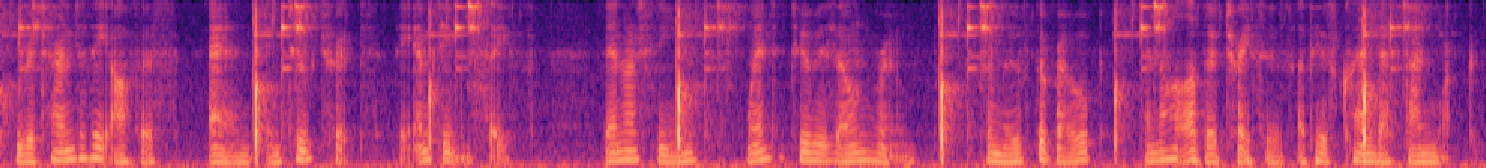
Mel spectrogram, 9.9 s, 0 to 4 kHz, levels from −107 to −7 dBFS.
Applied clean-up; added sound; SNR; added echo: none; Shatter; 3 dB; none.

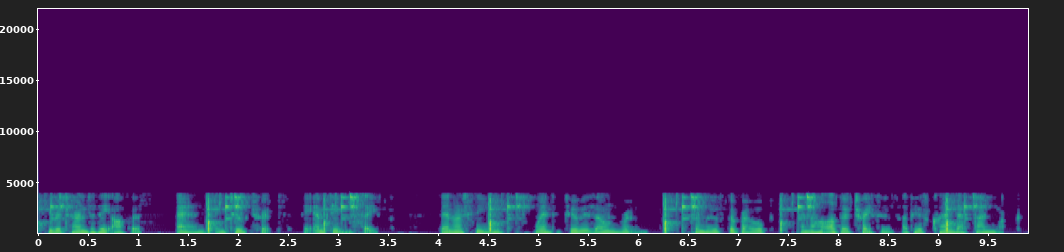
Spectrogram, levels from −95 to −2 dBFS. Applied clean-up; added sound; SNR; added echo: classical method spectral subtraction.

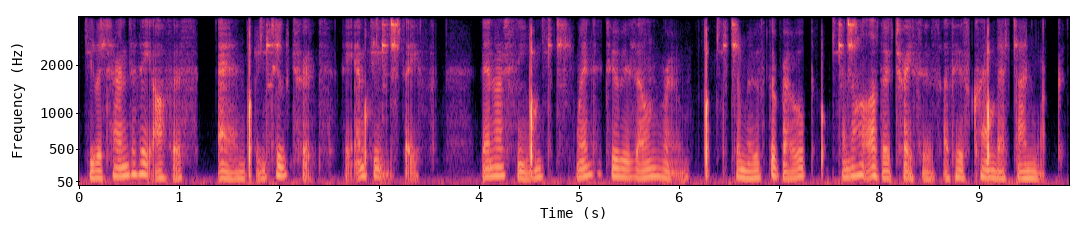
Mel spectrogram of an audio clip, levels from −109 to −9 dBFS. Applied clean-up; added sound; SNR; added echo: neural diffusion model UNIVERSE++.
